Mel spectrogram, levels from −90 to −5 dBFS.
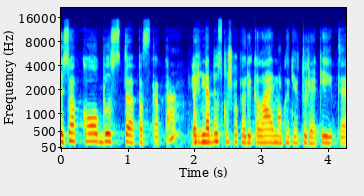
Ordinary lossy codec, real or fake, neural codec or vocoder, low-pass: Opus, 32 kbps; fake; codec, 32 kHz, 1.9 kbps, SNAC; 14.4 kHz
